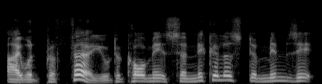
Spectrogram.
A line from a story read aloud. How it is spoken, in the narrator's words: the ghost began stiffly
